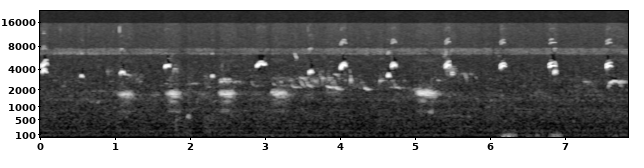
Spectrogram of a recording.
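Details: Bulbul parent sitting together with her young, giving short, slurred chirps about every half second, with thin high peeping notes in between and a steady insect-like hiss behind.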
